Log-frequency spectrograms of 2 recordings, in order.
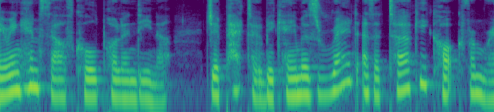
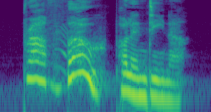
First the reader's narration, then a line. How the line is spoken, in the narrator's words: exclaimed the same little voice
